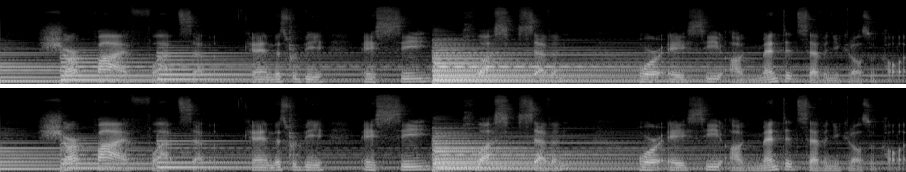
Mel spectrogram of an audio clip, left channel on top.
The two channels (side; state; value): both; normal; correlation 0.59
